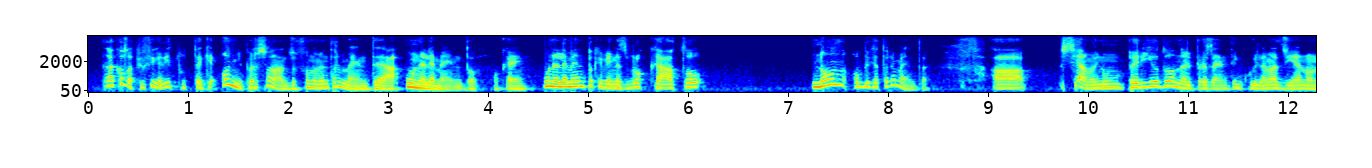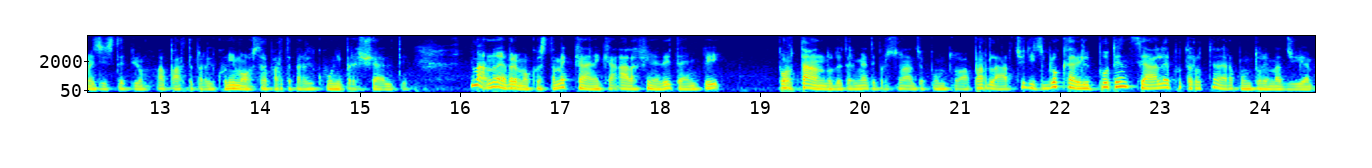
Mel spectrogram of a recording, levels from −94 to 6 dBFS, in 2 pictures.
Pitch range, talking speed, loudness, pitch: 115-165 Hz, 175 wpm, -30 LUFS, 130 Hz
